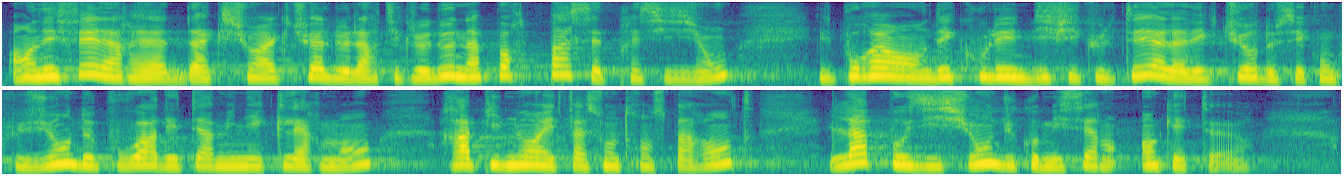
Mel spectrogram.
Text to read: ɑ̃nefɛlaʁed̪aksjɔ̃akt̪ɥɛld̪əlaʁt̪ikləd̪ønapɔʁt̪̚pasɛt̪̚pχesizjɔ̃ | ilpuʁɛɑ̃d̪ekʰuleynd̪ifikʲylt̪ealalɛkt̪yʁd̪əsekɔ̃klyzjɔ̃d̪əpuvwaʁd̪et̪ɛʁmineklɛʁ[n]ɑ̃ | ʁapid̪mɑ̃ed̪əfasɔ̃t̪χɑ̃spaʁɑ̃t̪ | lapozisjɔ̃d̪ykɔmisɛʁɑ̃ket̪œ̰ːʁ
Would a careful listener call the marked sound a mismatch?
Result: yes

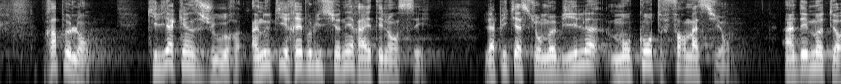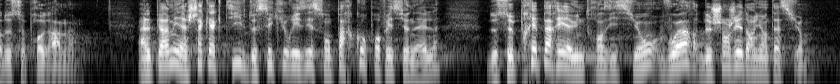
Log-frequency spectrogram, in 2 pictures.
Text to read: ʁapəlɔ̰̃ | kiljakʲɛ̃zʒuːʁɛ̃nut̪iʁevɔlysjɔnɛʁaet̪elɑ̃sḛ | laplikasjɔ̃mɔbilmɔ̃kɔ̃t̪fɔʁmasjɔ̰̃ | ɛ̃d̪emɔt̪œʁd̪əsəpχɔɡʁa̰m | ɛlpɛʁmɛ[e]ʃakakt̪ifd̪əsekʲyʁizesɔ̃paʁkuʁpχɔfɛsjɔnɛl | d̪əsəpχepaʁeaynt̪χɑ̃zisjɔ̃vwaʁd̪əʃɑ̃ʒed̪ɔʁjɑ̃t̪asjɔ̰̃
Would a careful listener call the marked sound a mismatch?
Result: yes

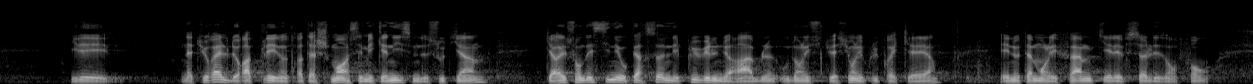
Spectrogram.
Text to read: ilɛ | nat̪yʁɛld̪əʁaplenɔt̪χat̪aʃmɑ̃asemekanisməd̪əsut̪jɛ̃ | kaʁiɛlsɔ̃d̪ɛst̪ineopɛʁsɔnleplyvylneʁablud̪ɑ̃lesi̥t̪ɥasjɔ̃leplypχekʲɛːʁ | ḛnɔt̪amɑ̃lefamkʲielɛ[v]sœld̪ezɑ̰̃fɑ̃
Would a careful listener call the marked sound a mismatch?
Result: no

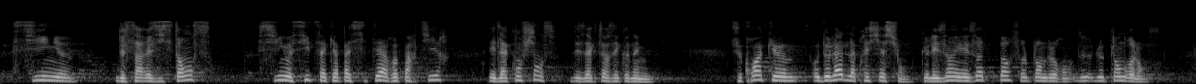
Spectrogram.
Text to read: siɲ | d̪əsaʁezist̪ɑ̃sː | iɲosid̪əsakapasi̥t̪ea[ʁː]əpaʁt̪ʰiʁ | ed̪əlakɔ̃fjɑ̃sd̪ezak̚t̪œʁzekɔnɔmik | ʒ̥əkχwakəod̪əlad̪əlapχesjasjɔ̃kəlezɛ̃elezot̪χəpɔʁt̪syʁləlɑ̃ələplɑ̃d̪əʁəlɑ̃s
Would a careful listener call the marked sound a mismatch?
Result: yes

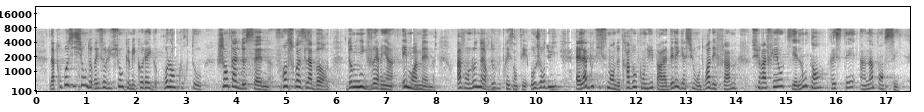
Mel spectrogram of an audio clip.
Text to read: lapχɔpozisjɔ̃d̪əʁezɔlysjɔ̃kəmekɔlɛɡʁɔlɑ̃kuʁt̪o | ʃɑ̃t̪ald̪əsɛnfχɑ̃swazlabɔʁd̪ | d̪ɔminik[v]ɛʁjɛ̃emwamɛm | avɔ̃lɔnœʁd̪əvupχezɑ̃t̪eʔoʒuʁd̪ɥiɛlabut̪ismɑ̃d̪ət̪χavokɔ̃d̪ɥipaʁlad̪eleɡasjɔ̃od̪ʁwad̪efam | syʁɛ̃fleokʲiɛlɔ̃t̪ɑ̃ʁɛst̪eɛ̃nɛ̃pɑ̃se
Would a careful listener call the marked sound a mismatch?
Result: no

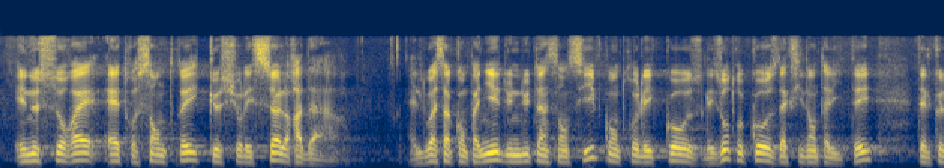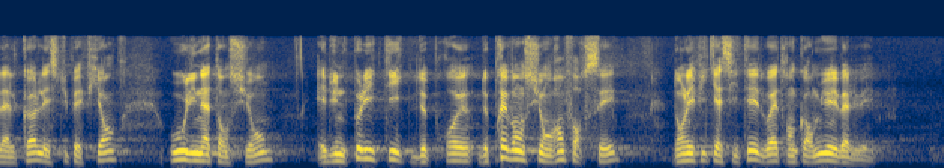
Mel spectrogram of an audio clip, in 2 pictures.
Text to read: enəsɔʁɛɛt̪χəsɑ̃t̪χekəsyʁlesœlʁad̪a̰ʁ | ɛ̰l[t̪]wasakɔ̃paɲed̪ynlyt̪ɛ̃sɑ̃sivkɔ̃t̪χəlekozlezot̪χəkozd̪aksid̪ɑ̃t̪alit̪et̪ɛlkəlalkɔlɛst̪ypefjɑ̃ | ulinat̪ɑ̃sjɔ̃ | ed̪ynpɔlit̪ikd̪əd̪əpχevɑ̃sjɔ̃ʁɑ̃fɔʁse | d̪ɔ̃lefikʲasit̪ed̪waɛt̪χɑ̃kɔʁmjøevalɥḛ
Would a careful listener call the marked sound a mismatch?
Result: yes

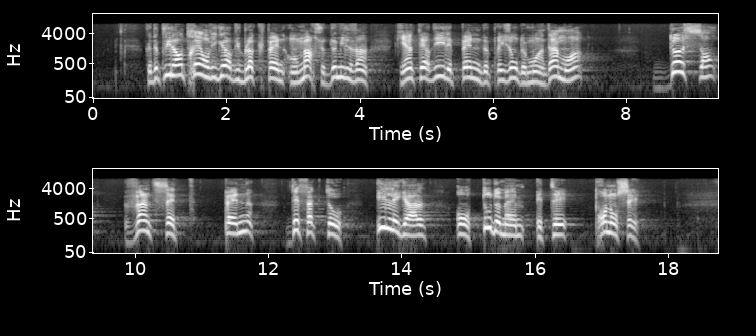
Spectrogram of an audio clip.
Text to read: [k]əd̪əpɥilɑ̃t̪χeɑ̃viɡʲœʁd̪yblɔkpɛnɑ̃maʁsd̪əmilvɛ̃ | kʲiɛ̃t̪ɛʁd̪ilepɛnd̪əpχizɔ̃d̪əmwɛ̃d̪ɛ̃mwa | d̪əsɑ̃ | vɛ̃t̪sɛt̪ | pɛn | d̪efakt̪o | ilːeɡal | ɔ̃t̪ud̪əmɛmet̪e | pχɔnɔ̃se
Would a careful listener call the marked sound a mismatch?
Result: no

